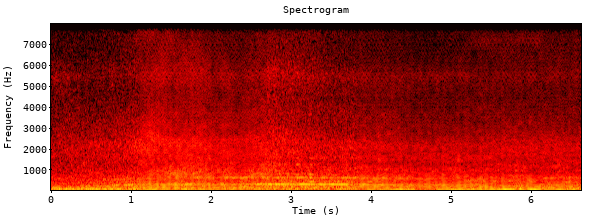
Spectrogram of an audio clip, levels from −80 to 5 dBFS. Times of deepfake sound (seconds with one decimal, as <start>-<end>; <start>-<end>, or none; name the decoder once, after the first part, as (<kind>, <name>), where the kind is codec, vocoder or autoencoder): 1.1-2.7 (vocoder, Vocos); 3.8-6.6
